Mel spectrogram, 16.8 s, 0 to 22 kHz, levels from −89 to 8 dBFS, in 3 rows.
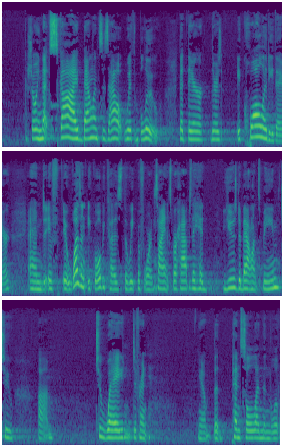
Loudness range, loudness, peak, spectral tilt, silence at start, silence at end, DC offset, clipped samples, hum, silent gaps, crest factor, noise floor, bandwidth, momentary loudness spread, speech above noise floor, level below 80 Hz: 6 LU; -21 LUFS; -2 dBFS; -4 dB/octave; 0.45 s; 0 s; under 0.1%; under 0.1%; none; none; 20 dB; -51 dBFS; 17.5 kHz; 16 LU; 30 dB; -62 dBFS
